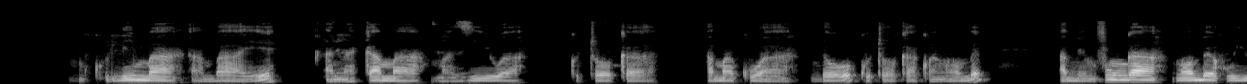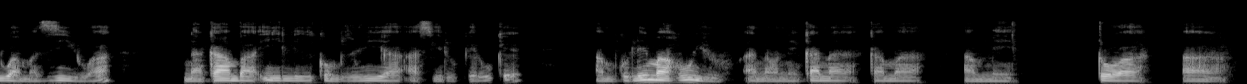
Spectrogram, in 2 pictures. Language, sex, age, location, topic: Swahili, male, 18-24, Nakuru, agriculture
